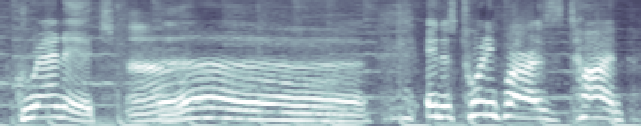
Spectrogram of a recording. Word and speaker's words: Greenwich: see what it says welcome to green witch pronounced grenic in this 24 hours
